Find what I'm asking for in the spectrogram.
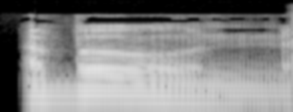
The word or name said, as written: aboon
